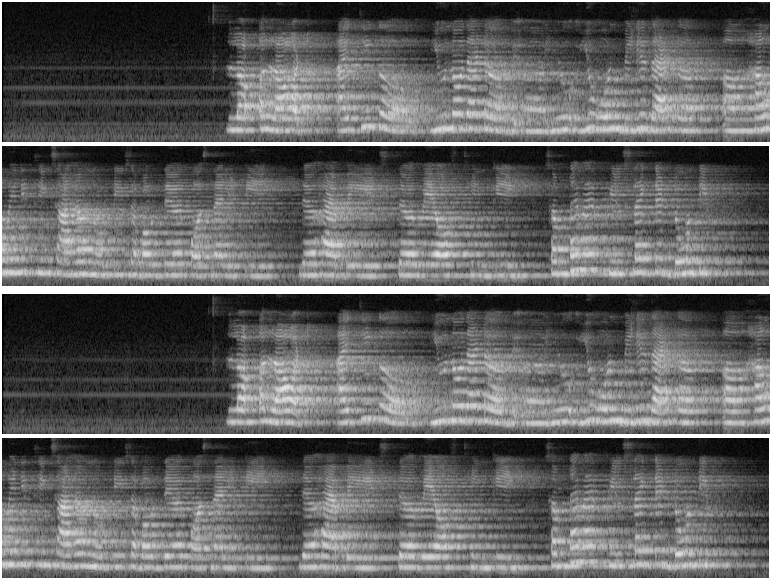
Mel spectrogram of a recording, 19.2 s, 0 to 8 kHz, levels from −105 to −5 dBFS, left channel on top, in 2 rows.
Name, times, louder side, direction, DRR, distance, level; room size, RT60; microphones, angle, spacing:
voice 1, 2.8-3.7 4.2-8.7 9.0-12.9 13.3-14.3 14.5-16.1 16.5-18.4, equal, 10° right, 1 dB, 1.4 m, -25 dB
16.5 x 8.3 x 7.0 m, 2.1 s
head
